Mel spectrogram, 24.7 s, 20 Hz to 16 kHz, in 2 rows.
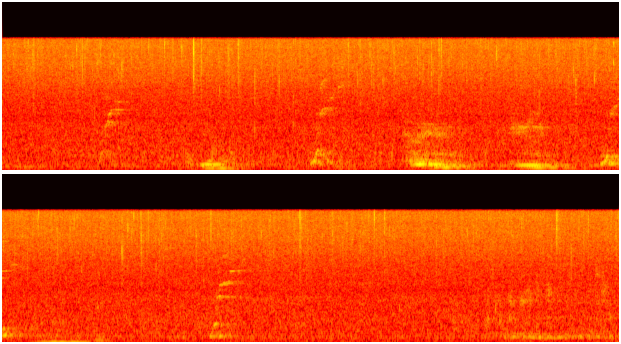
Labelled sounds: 2.0	2.5	humpback whale, 0.88 to 1.6 kHz
6.3	6.6	humpback whale, 1.2 to 1.6 kHz
10.2	10.6	humpback whale, 0.78 to 1.2 kHz
16.6	17.2	humpback whale, 0.91 to 2.1 kHz

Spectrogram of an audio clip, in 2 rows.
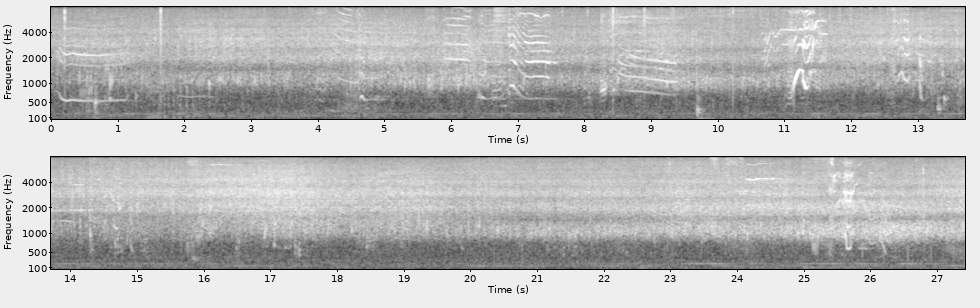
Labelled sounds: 0.0	1.2	killer whale, southern Alaska resident, 0.23 to 6.7 kHz
1.8	2.5	killer whale, southern Alaska resident, 0.28 to 0.92 kHz
4.1	5.1	killer whale, southern Alaska resident, 0.32 to 8.0 kHz
5.8	7.7	killer whale, southern Alaska resident, 0.32 to 8.0 kHz
8.5	9.5	killer whale, southern Alaska resident, 0.50 to 6.5 kHz
10.6	11.8	killer whale, southern Alaska resident, 0.41 to 8.0 kHz
12.5	13.1	killer whale, southern Alaska resident, 0.64 to 8.0 kHz
13.6	14.2	killer whale, southern Alaska resident, 0.60 to 4.2 kHz
24.1	24.7	killer whale, southern Alaska resident, 3.6 to 8.0 kHz
25.4	25.9	killer whale, southern Alaska resident, 2.3 to 8.0 kHz

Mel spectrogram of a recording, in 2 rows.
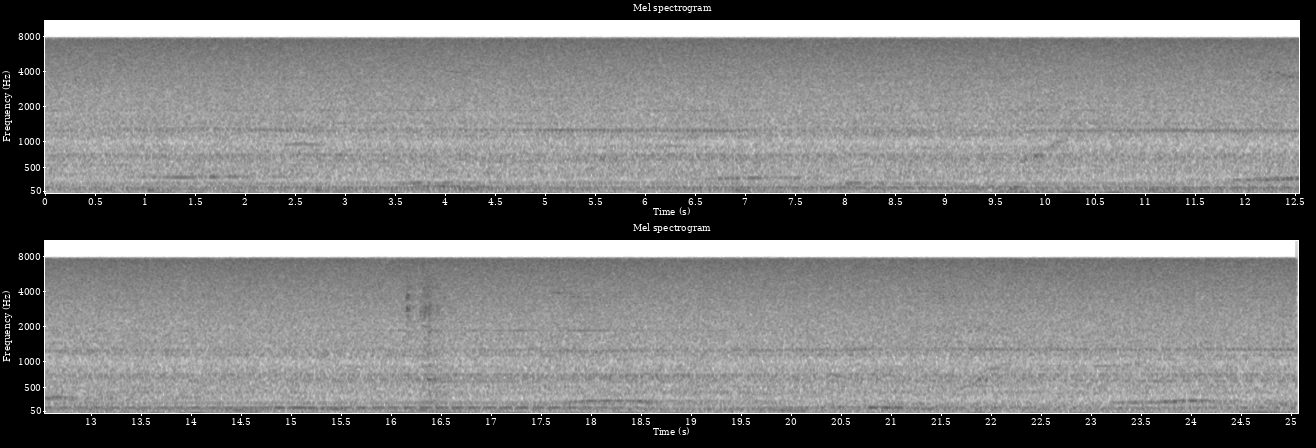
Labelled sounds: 2.4	2.7	humpback whale, 0.90 to 0.99 kHz

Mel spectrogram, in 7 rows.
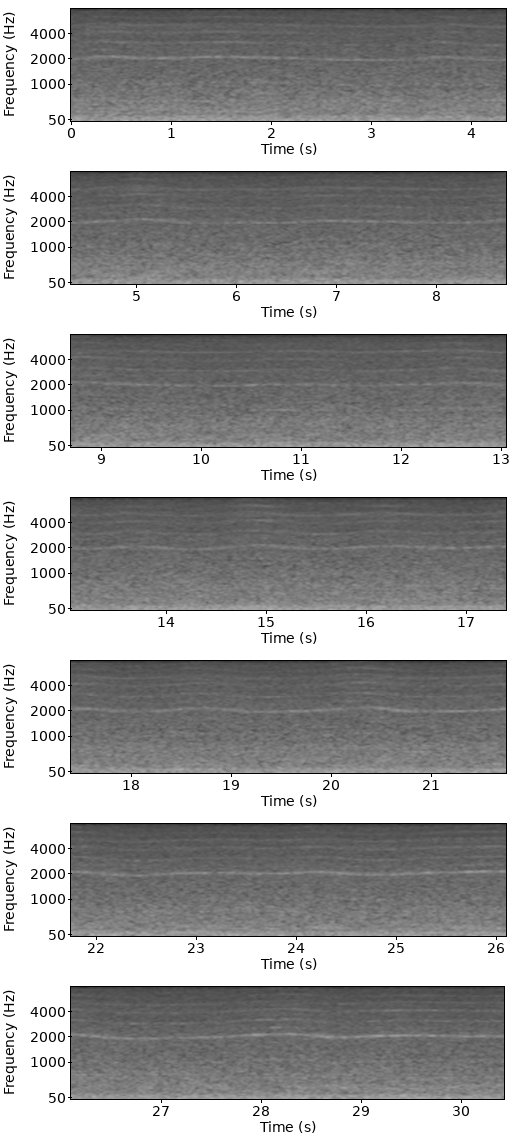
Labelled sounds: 25.6	26.2	vessel noise, 2.1 to 2.6 kHz
27.8	28.4	vessel noise, 1.7 to 4.8 kHz

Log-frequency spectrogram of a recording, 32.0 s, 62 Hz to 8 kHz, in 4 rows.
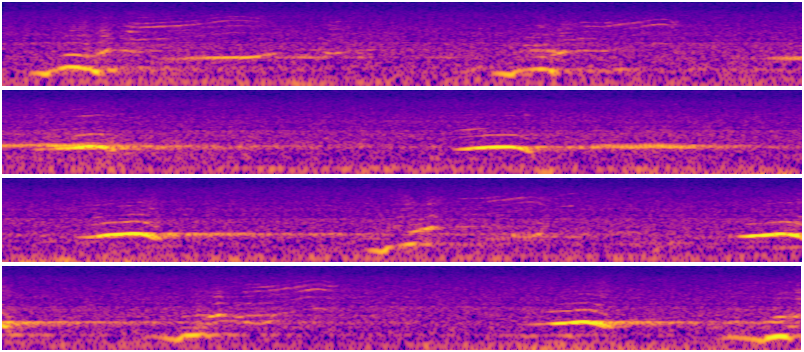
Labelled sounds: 1.2	2.5	humpback whale, 1.8 to 3.5 kHz
5.8	6.7	humpback whale, 1.9 to 2.9 kHz
8.7	9.0	humpback whale, 1.7 to 1.9 kHz
12.6	12.9	humpback whale, 0.80 to 0.90 kHz
20.7	21.4	humpback whale, 1.9 to 2.8 kHz
26.5	27.3	humpback whale, 1.8 to 2.7 kHz

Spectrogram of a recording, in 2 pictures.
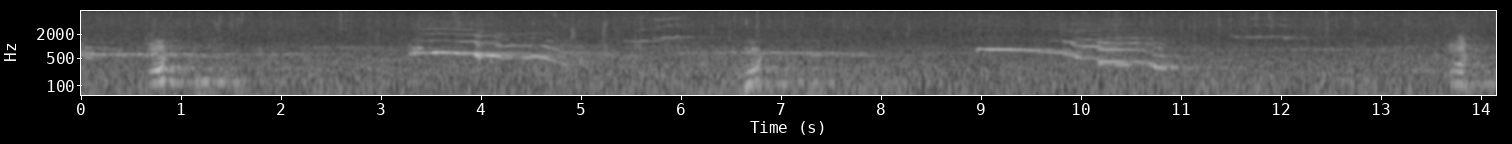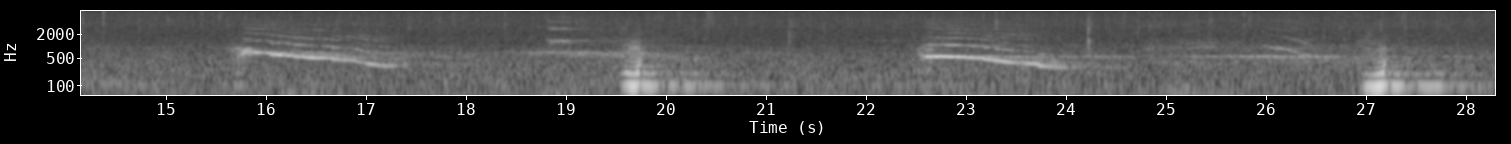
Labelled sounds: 0.7	1.0	humpback whale, 1.0 to 1.2 kHz
3.3	6.2	humpback whale, 0.78 to 5.5 kHz
8.9	10.7	humpback whale, 0.78 to 6.1 kHz
11.5	12.2	humpback whale, 1.5 to 5.3 kHz
13.6	13.9	humpback whale, 0.88 to 1.3 kHz
15.6	16.8	humpback whale, 0.78 to 3.6 kHz
18.7	19.2	humpback whale, 1.1 to 4.4 kHz
22.6	23.7	humpback whale, 0.78 to 2.8 kHz
25.2	26.5	humpback whale, 0.78 to 1.8 kHz

